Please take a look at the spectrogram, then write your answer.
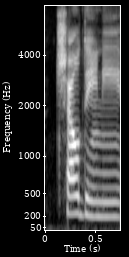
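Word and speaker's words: Cialdini: It's called Influence: The Psychology of Persuasion by Robert Chelini. It's spelled C I A L D I N I.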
